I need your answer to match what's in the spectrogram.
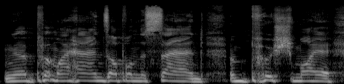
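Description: A man's voice: a little high, fairly even intonation, a bit bright. A man playing a tabletop game, speaking bluntly in character. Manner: slow, blunt in-character speech. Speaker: player.

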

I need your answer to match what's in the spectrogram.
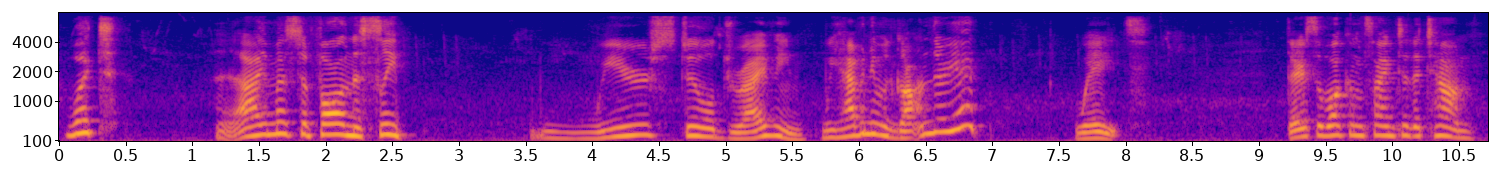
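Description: A male actor playing a nervous, bewildered boy in a horror audio drama, with a hesitant, halting manner. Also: sits high, sing-song, exaggerated voice. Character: nervous, bewildered boy lured by strange girls.

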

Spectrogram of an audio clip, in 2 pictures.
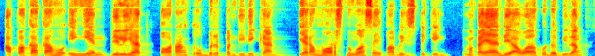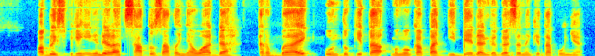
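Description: Young male podcast guest, quick casual explainer, dry close sound. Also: a little high, no echo. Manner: relaxed and explanatory, with slangy fillers. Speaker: podcast guest, public speaking trainer.

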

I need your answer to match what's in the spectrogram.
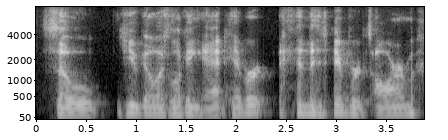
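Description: A man's voice: medium pitch, fairly even intonation, measured pace, a bit bright. A man in his thirties co-hosting a podcast in casual chat, rambling with many fillers and chuckling as he goes. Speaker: podcast co-host. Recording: dull lo-fi podcast audio.

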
